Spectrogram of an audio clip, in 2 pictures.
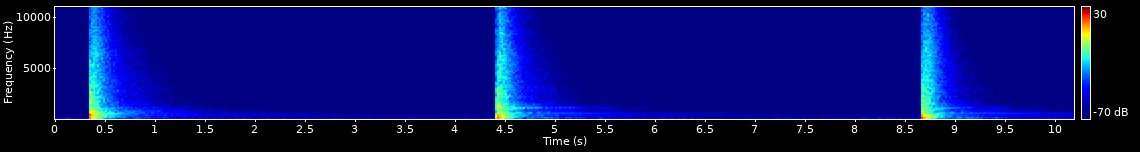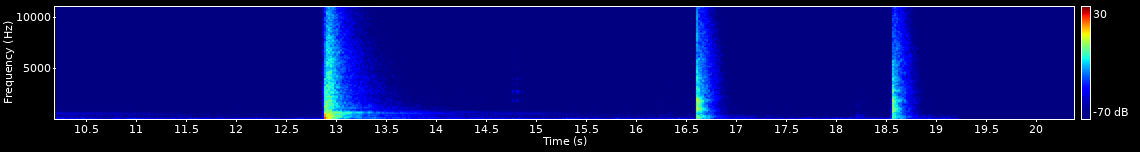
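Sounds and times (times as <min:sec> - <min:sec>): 
snare drum from overhead: 0:00.4 - 0:00.8, 0:04.4 - 0:04.8, 0:08.7 - 0:09.0, 0:12.9 - 0:13.3, 0:18.6 - 0:18.8.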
